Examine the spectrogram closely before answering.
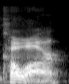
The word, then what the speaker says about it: Kowar: And Jackson Kowar, that's the way you pronounce his name, former Florida Gator, he goes for the Royals tonight.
